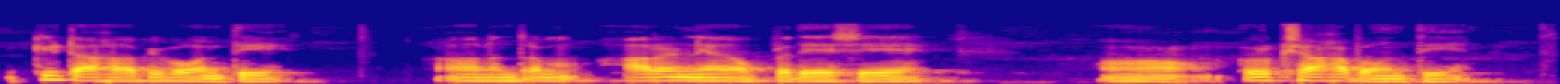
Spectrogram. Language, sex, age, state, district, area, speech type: Sanskrit, male, 45-60, Karnataka, Shimoga, urban, spontaneous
